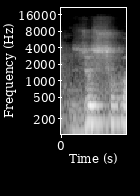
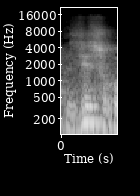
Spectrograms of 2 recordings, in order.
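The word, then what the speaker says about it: 十足: 10 জু যোগ সুকু আগের মতোই জুস সুকু হওয়ার কথা জুস সুকু হওয়ার কথা বাট জাপানিজরা জিসুকু বলে জিসকু জিস ছোকু তো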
